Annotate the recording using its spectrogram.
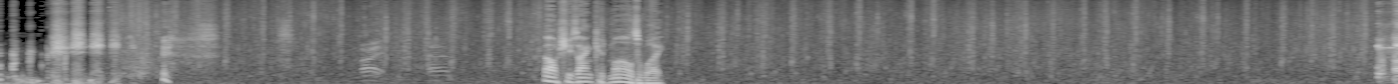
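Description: Waves slosh and roll on the open sea.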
